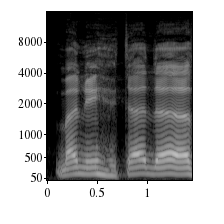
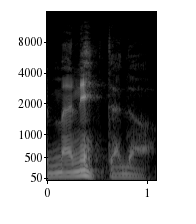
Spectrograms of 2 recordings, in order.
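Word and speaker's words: مَنِ اهتدى: من اهتدى، نمیگیم من اهتدى، این اشتباهه. من اهتدى نمیگیم، من اهتدى، یعنی انگار دیگه الف حذف میشه در حالت وصل.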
